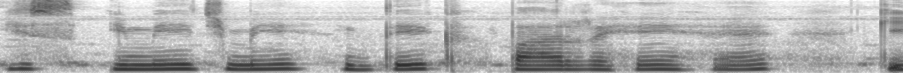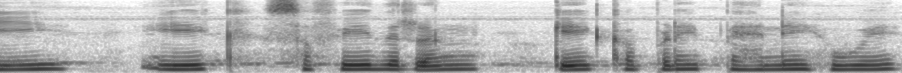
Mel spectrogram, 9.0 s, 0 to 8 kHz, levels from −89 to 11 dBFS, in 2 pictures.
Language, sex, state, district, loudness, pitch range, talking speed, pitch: Hindi, male, Himachal Pradesh, Shimla, -17 LUFS, 170-185 Hz, 100 wpm, 175 Hz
